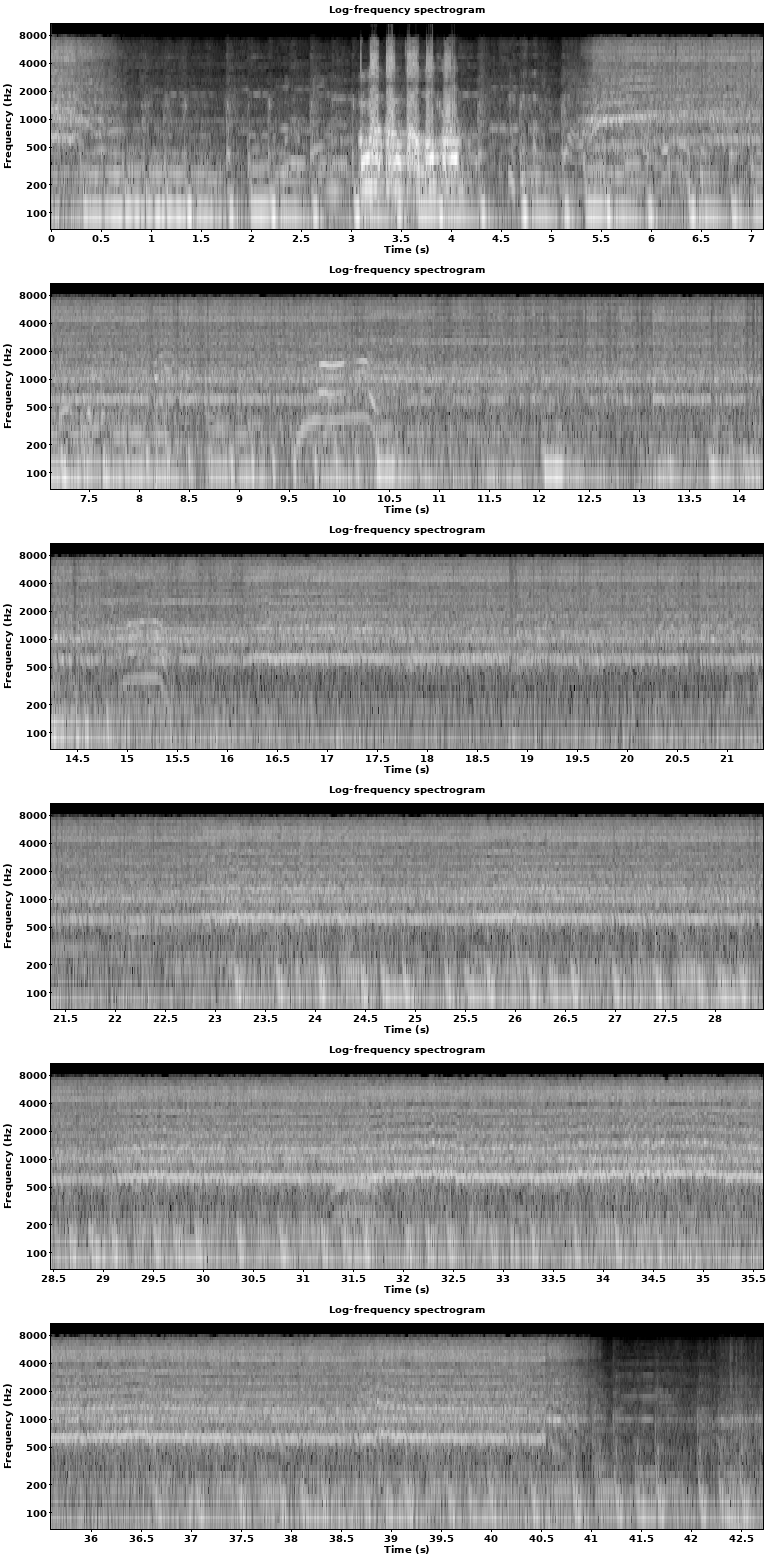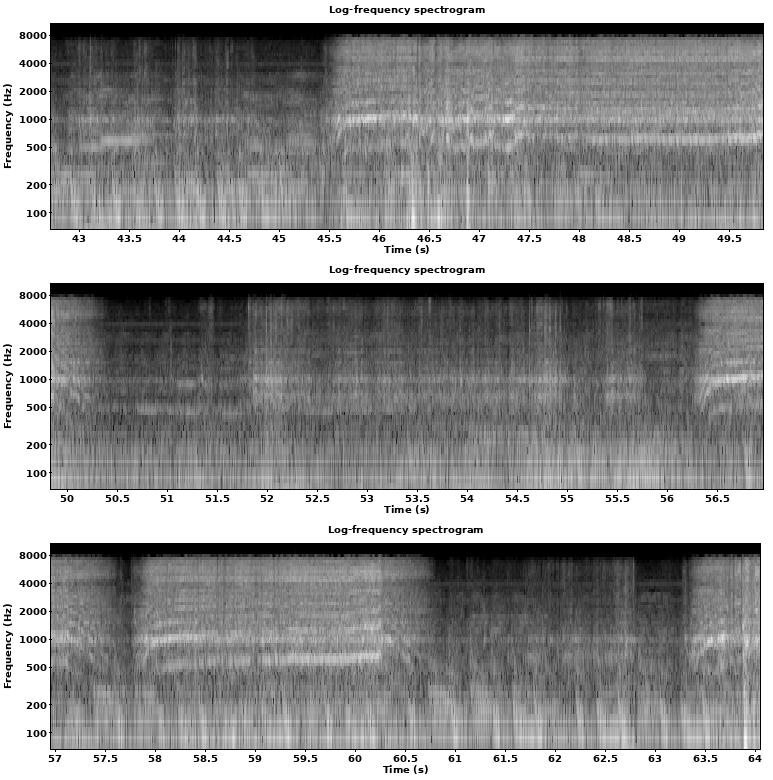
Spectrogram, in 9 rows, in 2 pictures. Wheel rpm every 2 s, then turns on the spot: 20, 0, 50, 160, 160, 160, 160, 160, 160, 160, 160, 160, 160, 160, 160, 160, 160, 160, 160, 160, 50, 20, 50, 150, 140, 20, 30, 20, 70, 150, 30, 60.
40-44 50-54 60-62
